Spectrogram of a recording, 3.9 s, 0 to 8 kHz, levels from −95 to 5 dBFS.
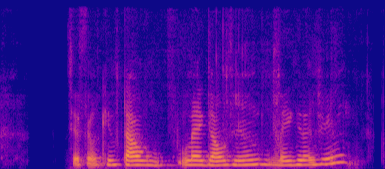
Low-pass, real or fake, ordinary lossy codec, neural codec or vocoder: none; fake; none; codec, 16 kHz, 4.8 kbps, FACodec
